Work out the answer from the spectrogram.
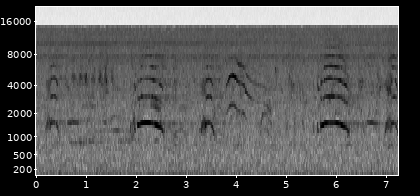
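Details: Savanna Hawk in Barinas, Venezuela, giving clear, arched, slurred screams about half a second long, two of them four seconds apart, with softer calls from other birds between.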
